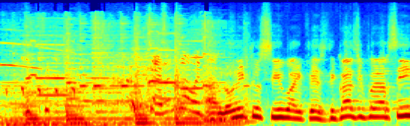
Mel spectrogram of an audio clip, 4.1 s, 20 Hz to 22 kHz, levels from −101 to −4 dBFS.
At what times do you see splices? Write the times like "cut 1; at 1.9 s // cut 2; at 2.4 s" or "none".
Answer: cut 1; at 2.0 s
